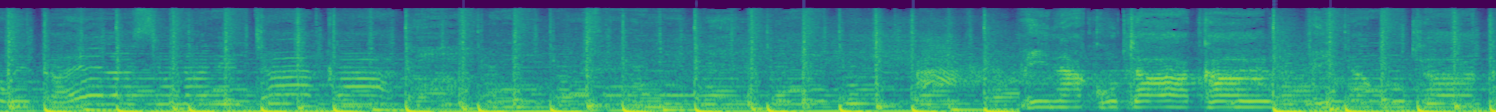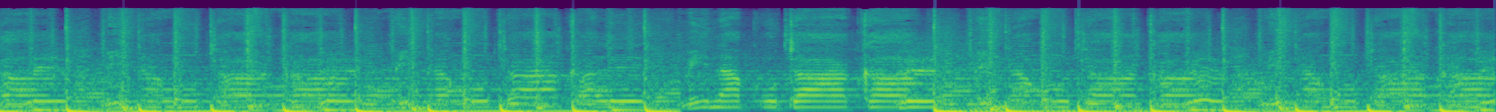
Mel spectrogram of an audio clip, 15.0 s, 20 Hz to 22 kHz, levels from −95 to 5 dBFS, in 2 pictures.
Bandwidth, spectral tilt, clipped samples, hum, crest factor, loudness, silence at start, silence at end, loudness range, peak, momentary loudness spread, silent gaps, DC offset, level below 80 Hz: 16.5 kHz; -5 dB/octave; under 0.1%; none; 10 dB; -12 LUFS; 0 s; 0 s; 1 LU; 0 dBFS; 2 LU; none; under 0.1%; -12 dBFS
